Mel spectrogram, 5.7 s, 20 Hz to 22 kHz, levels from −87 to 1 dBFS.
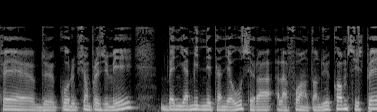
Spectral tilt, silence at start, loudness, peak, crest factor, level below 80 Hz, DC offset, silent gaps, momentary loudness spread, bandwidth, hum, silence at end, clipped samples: -6.5 dB/octave; 0 s; -27 LUFS; -12 dBFS; 14 dB; -52 dBFS; under 0.1%; none; 4 LU; 8.8 kHz; none; 0 s; under 0.1%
